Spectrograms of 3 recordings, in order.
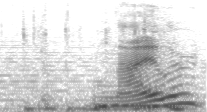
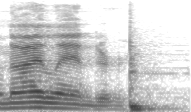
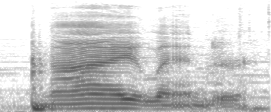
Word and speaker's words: Nylander: Nyler, did I get that right? Harry's last name is pronounced B-Ruff. B-Ruff? Yeah. So rough. B-Ruff. Yeah. B-Ruff. Really? Interesting. What is it? Oh, Nylander. Nylander. Like Zoolander.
